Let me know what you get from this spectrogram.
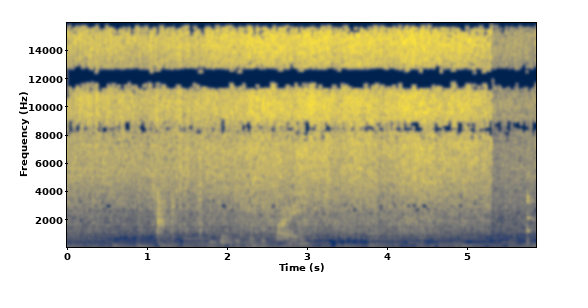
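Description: Sliced onions, mushrooms, bell peppers and cherry tomatoes sizzling in an oiled nonstick frying pan as they are stirred and turned with tongs. The sizzle eases a little near the end.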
